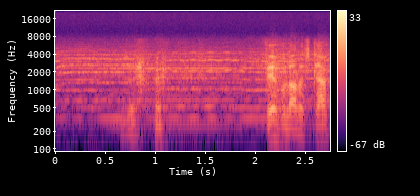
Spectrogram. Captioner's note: crawley titters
